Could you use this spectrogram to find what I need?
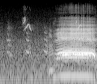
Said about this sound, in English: That's a sheep.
